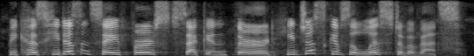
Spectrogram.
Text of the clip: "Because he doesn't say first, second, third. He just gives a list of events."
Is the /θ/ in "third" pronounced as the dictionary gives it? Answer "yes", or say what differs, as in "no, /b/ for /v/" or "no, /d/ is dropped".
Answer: yes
